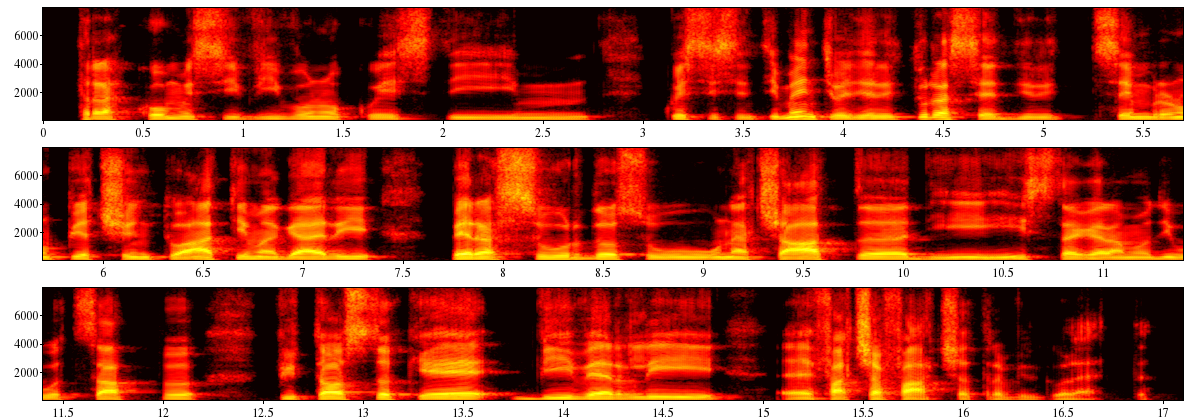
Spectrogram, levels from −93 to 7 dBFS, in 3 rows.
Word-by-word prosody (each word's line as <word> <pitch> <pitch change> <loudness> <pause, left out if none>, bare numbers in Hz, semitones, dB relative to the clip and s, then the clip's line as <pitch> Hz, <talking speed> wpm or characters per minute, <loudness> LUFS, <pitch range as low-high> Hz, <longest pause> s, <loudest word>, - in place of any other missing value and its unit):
tra 105 -2 -1
come 110 0 -2
si 100 -1 -6
vivono 105 +2 -6
questi 90 -1 -8
mhmm, 80 -2 -9 0.3
questi 100 -1 -4
sentimenti? 105 - -1
O - - +1
addirittura 100 +9 0
se 140 -7 -1
addiritt 95 +1 -8
sembrano 100 0 -2
più 110 +2 -2
accentuati 105 +3 +1
magari, 100 +1 +3 0.3
per 100 - +7
assurdo, 115 +3 +2
su 115 -5 -5
una 95 0 -1
chat 100 +1 +4
di 90 +1 -3
Instagram 95 -4 0
o 90 - -4
di 95 +2 -4
WhatsApp, 105 +3 -2 0.5
piuttosto 105 +2 +3
che 105 +3 +3
viverli, 100 -1 +1 0.3
ehm, 90 +1 -1
"faccia 90 - +4
a - - +1
faccia" - - +1
tra - - -10
virgolette? 70 -2 -13
100 Hz, 125 wpm, -24 LUFS, 95-105 Hz, 0.5 s, per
